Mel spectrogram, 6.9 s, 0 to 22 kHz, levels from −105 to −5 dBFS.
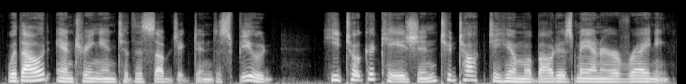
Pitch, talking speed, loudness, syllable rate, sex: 155 Hz, 165 wpm, -20 LUFS, 5.1 syllables/s, female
